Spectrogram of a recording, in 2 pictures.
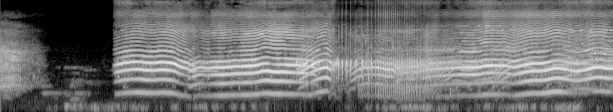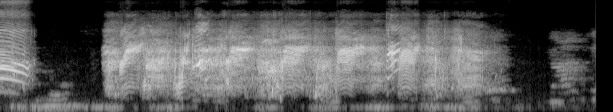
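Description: A dolphin gives a long wavering whistle, then a rapid buzzing burst of clicks.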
